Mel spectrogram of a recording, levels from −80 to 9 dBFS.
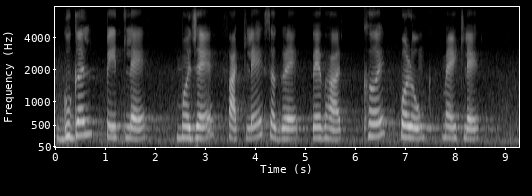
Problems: background sounds at intervals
